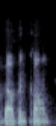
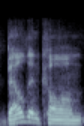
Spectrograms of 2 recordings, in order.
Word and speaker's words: Belldon Colme: people who can't spell Belldon Colme. It's Bell, like a bell that you ring, Don, Don of Spain, Colme is silent.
